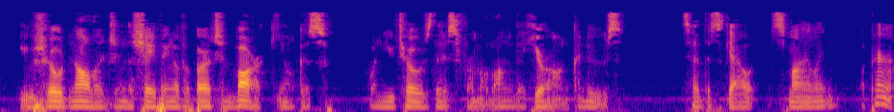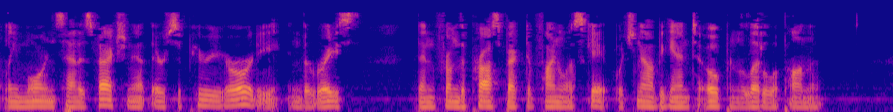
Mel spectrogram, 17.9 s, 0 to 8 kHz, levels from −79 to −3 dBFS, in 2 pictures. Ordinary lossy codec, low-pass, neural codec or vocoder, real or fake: MP3, 24 kbps; 7.2 kHz; autoencoder, 48 kHz, 128 numbers a frame, DAC-VAE, trained on Japanese speech; fake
